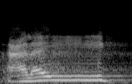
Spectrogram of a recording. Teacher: صوت كاف مشوب يعني ضعيف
